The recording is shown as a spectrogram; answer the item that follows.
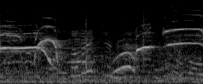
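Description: Several children's high-pitched voices shouting and squealing over one another, loudest at the start and again near the end.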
